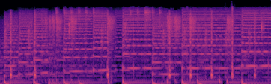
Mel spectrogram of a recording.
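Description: Upbeat background music from a Mario Kaizo video game, with punchy rhythmic bass stabs and bright melodic synth tones in a steady driving beat, moderately quiet, with no talking.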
